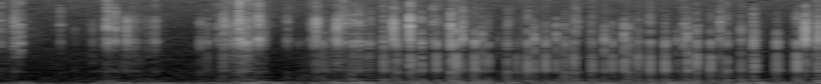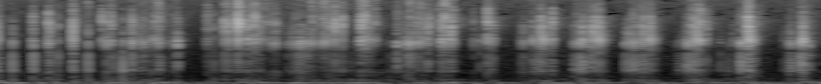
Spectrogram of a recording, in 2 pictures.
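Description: Long acrylic nails tap and scratch quickly across the squares of an unwrapped Roshen milk chocolate bar, a flat solid segmented slab lying on faux fur, with curled fingers. A dense stream of short, sharp clicks mixes with bright scratching over a low, steady rumble.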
